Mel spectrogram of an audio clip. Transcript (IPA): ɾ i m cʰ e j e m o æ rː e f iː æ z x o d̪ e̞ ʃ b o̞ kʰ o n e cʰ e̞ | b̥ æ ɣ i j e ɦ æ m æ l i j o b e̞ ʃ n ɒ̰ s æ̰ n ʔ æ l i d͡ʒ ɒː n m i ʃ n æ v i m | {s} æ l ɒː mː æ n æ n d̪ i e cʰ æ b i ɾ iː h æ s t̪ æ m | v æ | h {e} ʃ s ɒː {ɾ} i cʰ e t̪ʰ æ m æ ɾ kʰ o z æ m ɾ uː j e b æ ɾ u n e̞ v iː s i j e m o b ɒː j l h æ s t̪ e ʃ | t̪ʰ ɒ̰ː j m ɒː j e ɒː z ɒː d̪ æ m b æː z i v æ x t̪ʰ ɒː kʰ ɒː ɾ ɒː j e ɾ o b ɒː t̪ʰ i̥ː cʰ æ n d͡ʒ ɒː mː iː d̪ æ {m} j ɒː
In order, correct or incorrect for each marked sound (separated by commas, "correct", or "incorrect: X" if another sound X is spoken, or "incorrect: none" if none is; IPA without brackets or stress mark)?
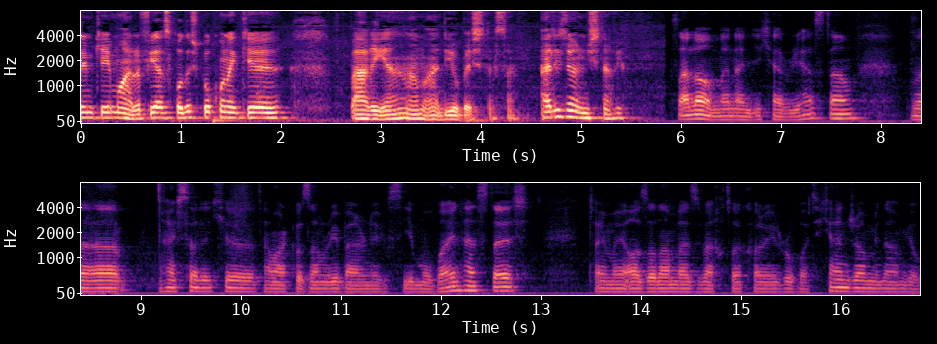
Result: correct, incorrect: æ, incorrect: l, correct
